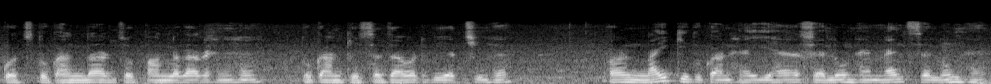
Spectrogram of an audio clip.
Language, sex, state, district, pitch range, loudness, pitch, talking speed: Hindi, male, Rajasthan, Bikaner, 100-105 Hz, -12 LUFS, 105 Hz, 145 wpm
